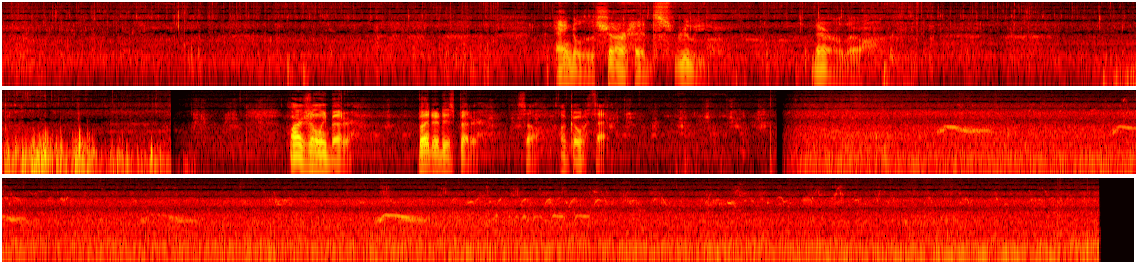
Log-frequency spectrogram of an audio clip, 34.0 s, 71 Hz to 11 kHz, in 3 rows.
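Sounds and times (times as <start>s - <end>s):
water and wind at shoreline: 0.0s - 33.6s
bird whistles: 20.7s - 21.3s, 22.4s - 23.0s, 26.4s - 28.7s
high bird chirps: 20.7s - 31.6s.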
